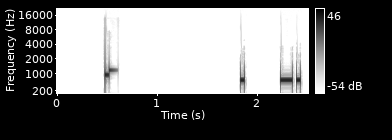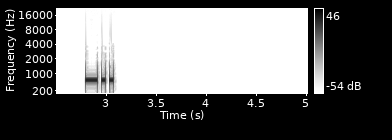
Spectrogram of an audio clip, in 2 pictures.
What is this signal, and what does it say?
Morse code, heard as a keyed tone, about 30 wpm, 700 Hz. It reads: E N D
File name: Lesson 16f - Letter c - Words 30wpm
